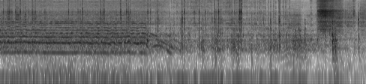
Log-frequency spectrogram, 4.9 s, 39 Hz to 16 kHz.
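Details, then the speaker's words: Kranked E Squared bottom-bracket mid-drive motor (18:1 step-down) on a Santa Cruz V10 climbing a very steep rocky grade from a standing start: steady mid-pitched motor whine over tyre crunch, easing off, not struggling; normal under climbing load. "And it's really not struggling or anything. That's impressive. I'm climbing like a really steep grade here."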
